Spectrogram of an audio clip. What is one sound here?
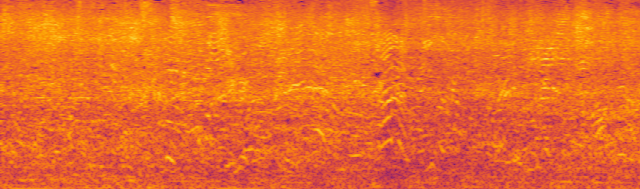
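A large outdoor crowd of men and women chatters all around.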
